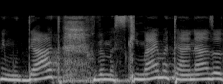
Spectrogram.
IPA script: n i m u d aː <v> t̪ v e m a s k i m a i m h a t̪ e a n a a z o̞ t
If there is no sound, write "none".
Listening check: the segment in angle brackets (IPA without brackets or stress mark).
none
